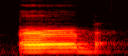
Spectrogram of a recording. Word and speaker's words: herb: Before I was corrected on the silent H in herb, I'd known the East Coast slang word herb, a playground taunt, a spoken H herb as in you herb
